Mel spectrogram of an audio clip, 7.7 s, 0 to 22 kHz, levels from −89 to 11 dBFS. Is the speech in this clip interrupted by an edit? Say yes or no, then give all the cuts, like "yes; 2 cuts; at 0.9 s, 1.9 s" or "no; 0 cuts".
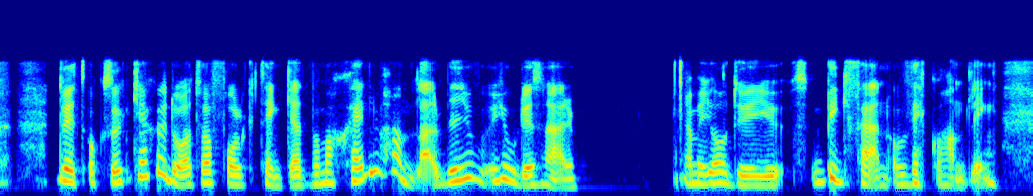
no; 0 cuts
